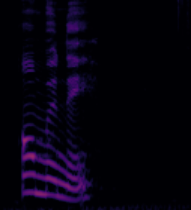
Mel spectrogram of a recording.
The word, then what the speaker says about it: emmener: Emmener. Emmener. Dans ce cas, le E, M, M, E est en fait deux sons. EM, en, et ensuite on a mené.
